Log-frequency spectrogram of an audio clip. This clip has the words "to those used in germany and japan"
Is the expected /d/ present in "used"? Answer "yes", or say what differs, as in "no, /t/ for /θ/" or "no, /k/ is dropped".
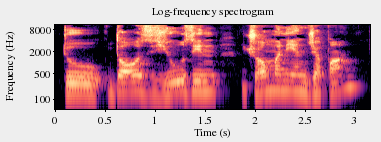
no, /d/ is dropped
